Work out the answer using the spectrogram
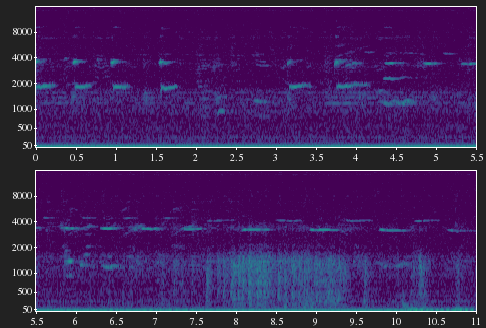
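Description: A male canary sings short whistled notes in quick runs, then thin, high, steady trilled phrases, over a low room hum and a brief rustling burst.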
